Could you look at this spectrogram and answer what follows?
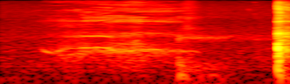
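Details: Soft, quiet reading voice, then one sharp cough burst cut off at the end; a single cough from a sick narrator reading a Russian children's bedtime tale aloud.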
